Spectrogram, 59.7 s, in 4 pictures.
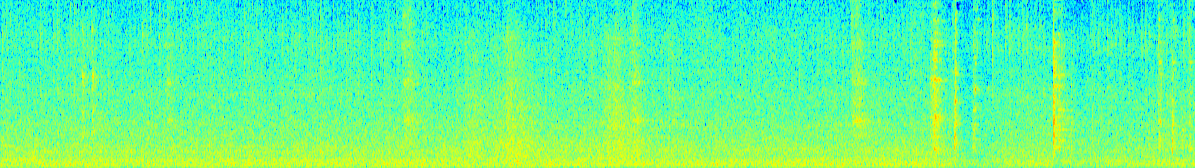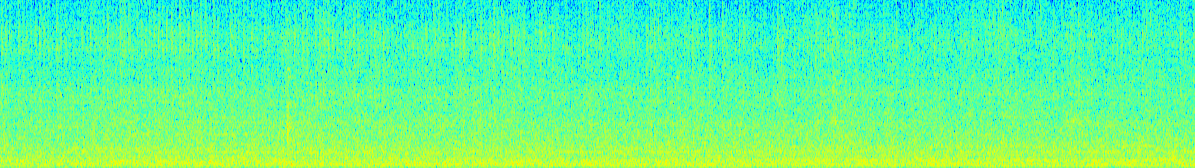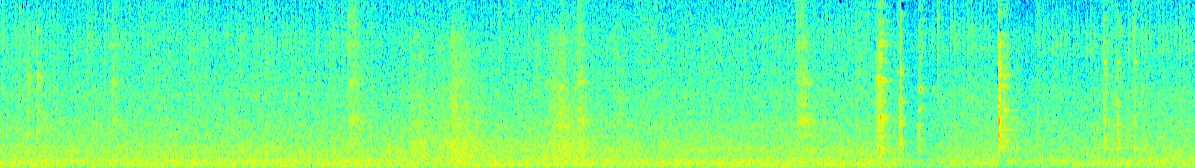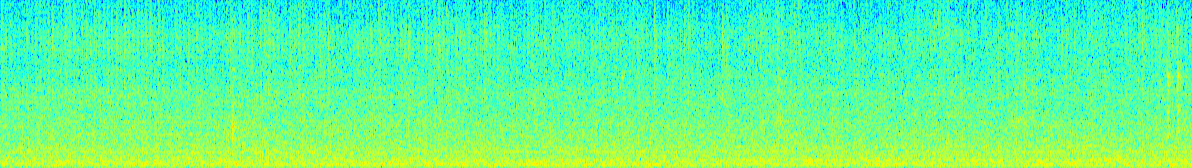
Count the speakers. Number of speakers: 0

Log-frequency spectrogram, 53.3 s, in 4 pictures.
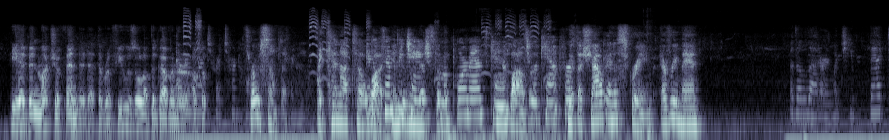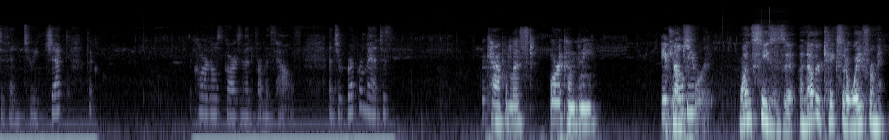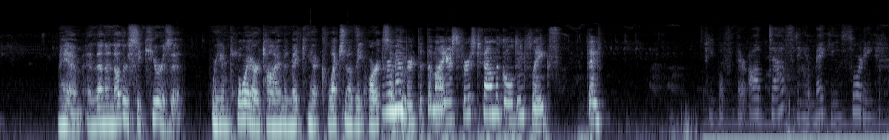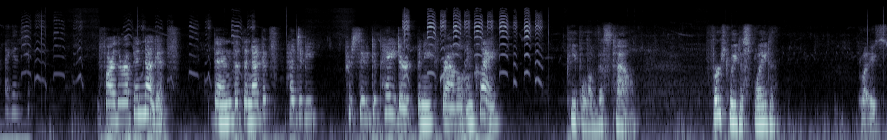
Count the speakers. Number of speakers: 4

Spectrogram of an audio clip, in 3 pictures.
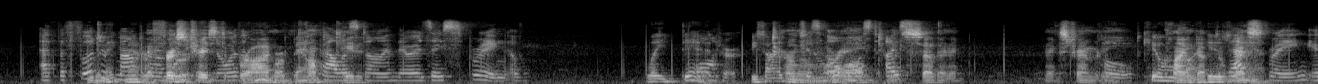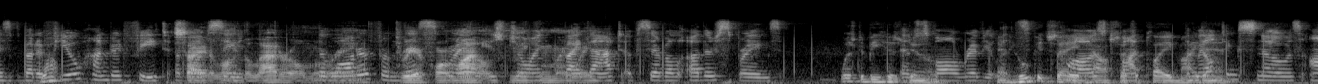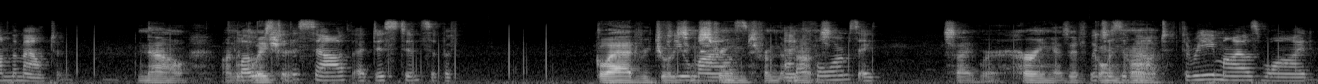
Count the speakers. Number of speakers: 3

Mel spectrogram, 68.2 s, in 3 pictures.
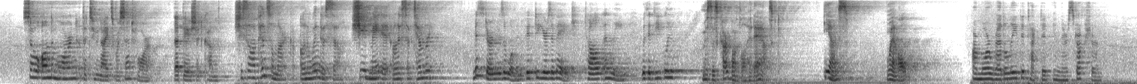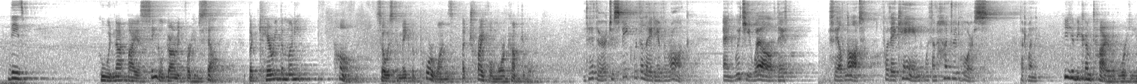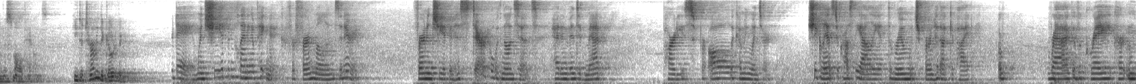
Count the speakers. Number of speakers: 6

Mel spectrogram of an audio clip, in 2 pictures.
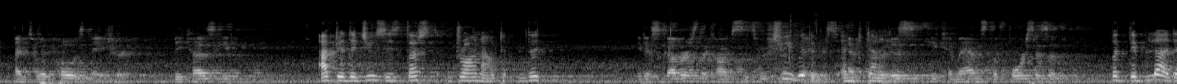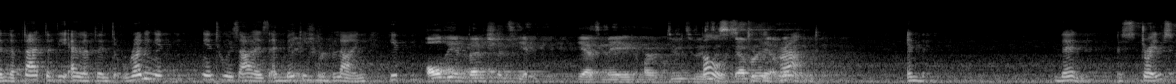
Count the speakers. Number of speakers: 2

